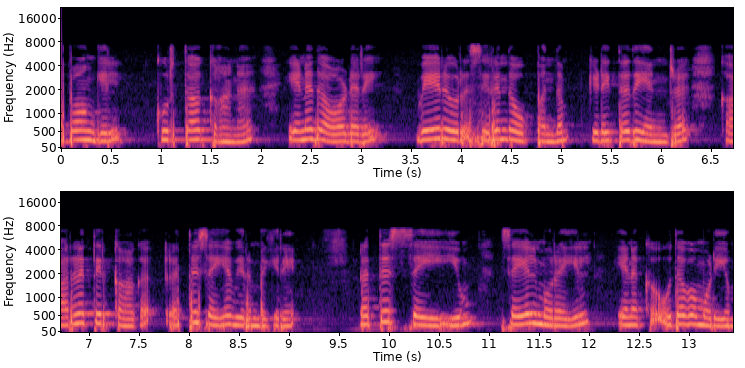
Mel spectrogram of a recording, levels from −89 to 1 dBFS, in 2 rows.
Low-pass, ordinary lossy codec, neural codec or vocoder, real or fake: 7.2 kHz; Opus, 64 kbps; none; real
